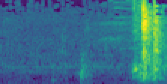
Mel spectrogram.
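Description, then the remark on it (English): A door creaks open: a faint knock, then a short, bright scraping creak about a second long, with no voices. “Creaks open.”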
